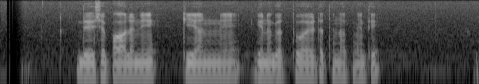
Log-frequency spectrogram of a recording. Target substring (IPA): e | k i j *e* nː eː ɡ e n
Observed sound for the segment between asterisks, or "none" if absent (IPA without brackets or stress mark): a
